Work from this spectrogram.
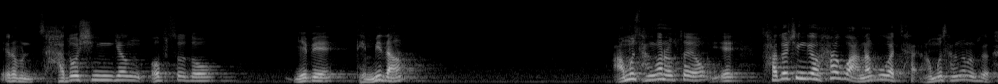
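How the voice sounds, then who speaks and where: Lively-voiced pastor preaching. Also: male voice, sits high, measured pace, pauses often. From Seoul. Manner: asks the congregation rhetorical questions and answers them himself. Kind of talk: conversational sermon. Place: church sanctuary.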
